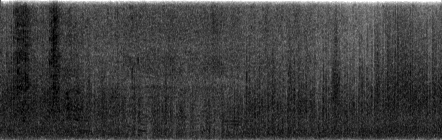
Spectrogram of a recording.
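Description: Steady wind buffeting the microphone at sea, with a boat engine running low underneath.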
